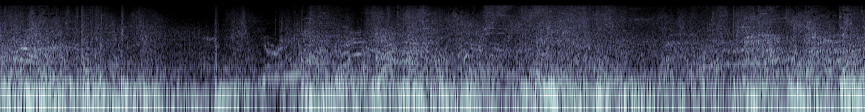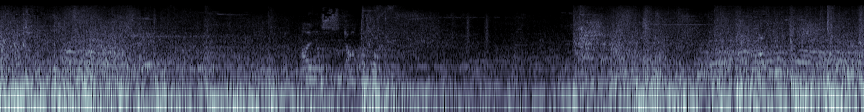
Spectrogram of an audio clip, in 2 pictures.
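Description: Fantasy battle sound effects of spells bursting and clashing come in quick succession.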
